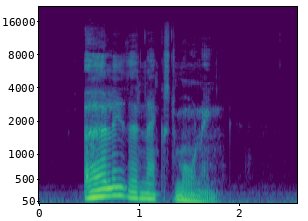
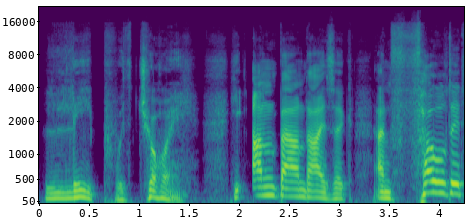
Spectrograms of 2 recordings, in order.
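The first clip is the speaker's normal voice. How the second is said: louder, higher and slow with feeling; swelling emotion; 6 semitones higher, 6 dB louder, slower than usual. A narrator's reading. Narrator tells of Abraham embracing his son, loud and moved. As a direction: let the joy overflow. Climactic joy and sobbing reunion.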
